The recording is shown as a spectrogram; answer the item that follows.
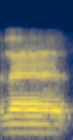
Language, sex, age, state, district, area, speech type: Odia, male, 45-60, Odisha, Nuapada, urban, conversation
